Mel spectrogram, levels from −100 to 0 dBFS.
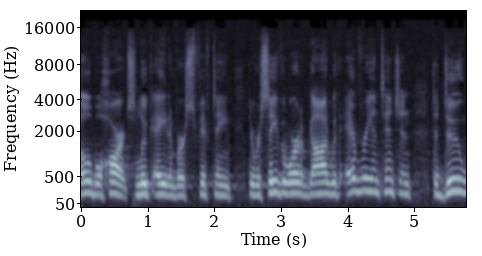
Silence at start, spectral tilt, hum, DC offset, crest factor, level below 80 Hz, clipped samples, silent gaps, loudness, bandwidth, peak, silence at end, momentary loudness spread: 0 s; -5.5 dB/octave; none; under 0.1%; 16 dB; -82 dBFS; under 0.1%; none; -32 LUFS; 18 kHz; -16 dBFS; 0 s; 11 LU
